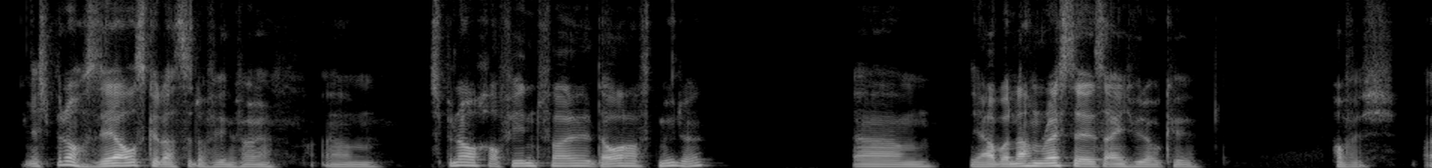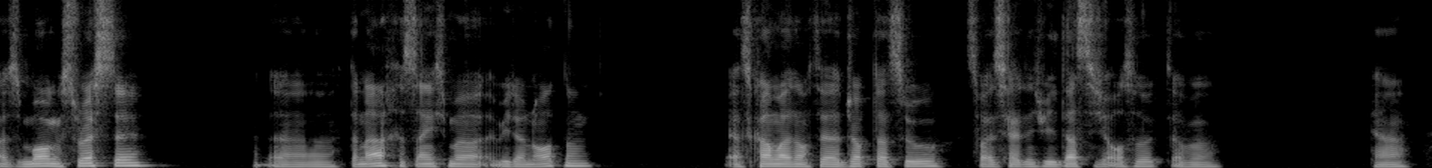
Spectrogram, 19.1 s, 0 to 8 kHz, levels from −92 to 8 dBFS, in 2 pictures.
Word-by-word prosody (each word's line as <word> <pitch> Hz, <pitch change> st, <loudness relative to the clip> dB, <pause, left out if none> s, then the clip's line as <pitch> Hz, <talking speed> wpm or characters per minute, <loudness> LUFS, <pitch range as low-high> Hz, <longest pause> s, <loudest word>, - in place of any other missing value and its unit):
Ich 110 Hz, -1 st, -6 dB
bin 165 Hz, -, +1 dB
auch 160 Hz, -, +5 dB
sehr 110 Hz, +8 st, +8 dB
ausgelastet 110 Hz, -8 st, +2 dB
auf 90 Hz, -2 st, -7 dB
jeden 95 Hz, -2 st, -3 dB
Fall. 95 Hz, 0 st, -4 dB, 0.3 s
Ähm, 90 Hz, -1 st, -6 dB, 0.3 s
ich -, -, -9 dB
bin 130 Hz, -, 0 dB
auch 140 Hz, -3 st, +3 dB
auf 105 Hz, 0 st, -4 dB
jeden 120 Hz, 0 st, +1 dB
Fall 120 Hz, -1 st, -1 dB
dauerhaft 115 Hz, +2 st, +2 dB
müde. 125 Hz, +2 st, -1 dB, 1.0 s
Ähm, 95 Hz, -1 st, -2 dB, 0.2 s
ja, 95 Hz, +1 st, -1 dB
aber 100 Hz, 0 st, +5 dB
nachm 115 Hz, +2 st, +6 dB
Rest 125 Hz, +1 st, +6 dB
Day 105 Hz, -2 st, +6 dB
ist 105 Hz, +1 st, -1 dB
eigentlich 100 Hz, -1 st, +1 dB
wieder 100 Hz, -1 st, 0 dB
okay, 90 Hz, -1 st, -6 dB, 0.9 s
hoffe 85 Hz, -, -4 dB
ich. -, -, -12 dB
Also 100 Hz, -2 st, -6 dB
morgen 110 Hz, +1 st, +5 dB
ist 105 Hz, -, -3 dB
Rest 125 Hz, +1 st, +3 dB
Day 135 Hz, 0 st, +3 dB, 0.8 s
äh, 95 Hz, -1 st, -5 dB
danach 115 Hz, +5 st, +2 dB
ist 110 Hz, -, -4 dB
eigentlich 105 Hz, 0 st, -1 dB
immer 100 Hz, -3 st, -2 dB
wieder 105 Hz, -1 st, -2 dB
in 95 Hz, -, -3 dB
Ordnung. 115 Hz, +3 st, -2 dB, 0.9 s
Jetzt -, -, -6 dB
kam 105 Hz, 0 st, +4 dB
halt 105 Hz, -1 st, +4 dB
noch 100 Hz, -1 st, 0 dB
der 100 Hz, -1 st, +1 dB
Job 105 Hz, +3 st, -2 dB
dazu. 105 Hz, +1 st, -1 dB
Jetzt 105 Hz, -, -15 dB
weiß 100 Hz, -2 st, -1 dB
ich -, -, -5 dB
halt 95 Hz, 0 st, -1 dB
nicht, 100 Hz, 0 st, -5 dB
wie 100 Hz, -2 st, 0 dB
das 105 Hz, +1 st, +2 dB
sich 100 Hz, -1 st, -6 dB
auswirkt, 100 Hz, 0 st, -5 dB
aber 90 Hz, 0 st, -7 dB, 1.0 s
Ja. 90 Hz, +1 st, -4 dB
105 Hz, 190 wpm, -32 LUFS, 95-115 Hz, 1.0 s, sehr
